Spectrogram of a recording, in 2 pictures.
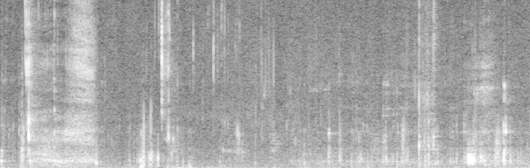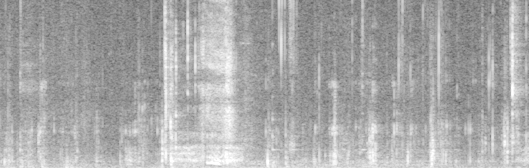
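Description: Close-up mouth sounds of chewing a steamed chicken momo: wet chewing with small irregular clicks and lip smacks, and a few louder noisy bursts about half a second in, near five seconds and around seven seconds.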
